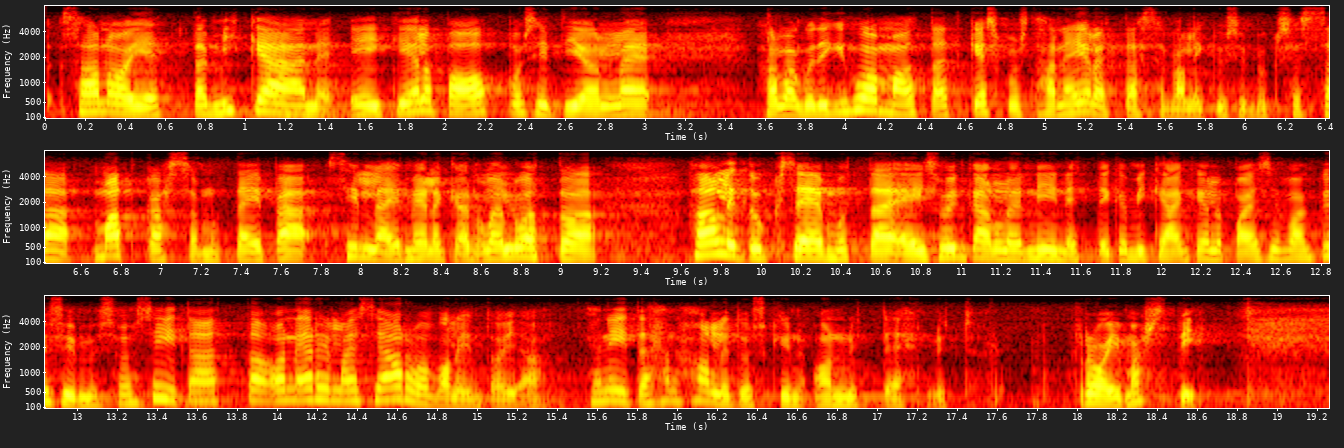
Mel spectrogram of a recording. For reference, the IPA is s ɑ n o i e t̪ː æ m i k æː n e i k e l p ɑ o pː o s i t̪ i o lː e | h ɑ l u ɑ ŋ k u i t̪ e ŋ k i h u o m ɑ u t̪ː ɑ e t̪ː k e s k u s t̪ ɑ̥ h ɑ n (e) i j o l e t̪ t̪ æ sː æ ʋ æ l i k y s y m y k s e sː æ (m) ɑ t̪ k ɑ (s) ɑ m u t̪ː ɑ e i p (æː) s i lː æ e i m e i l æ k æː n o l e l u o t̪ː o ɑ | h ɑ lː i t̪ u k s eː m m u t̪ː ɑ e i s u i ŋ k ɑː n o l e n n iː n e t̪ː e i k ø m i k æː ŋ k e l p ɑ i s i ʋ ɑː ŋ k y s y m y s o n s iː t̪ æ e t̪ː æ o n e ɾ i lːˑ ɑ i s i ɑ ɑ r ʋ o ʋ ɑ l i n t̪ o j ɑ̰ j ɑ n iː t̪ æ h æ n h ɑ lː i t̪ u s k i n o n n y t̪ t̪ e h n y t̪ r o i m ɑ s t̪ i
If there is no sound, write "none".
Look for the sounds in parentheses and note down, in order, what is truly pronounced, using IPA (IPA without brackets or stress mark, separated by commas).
e, m, sː, æ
